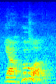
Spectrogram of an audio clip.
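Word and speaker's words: Yahweh: So you could say, well, say the word Yahuda minus the D, you end up with Yahwh.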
